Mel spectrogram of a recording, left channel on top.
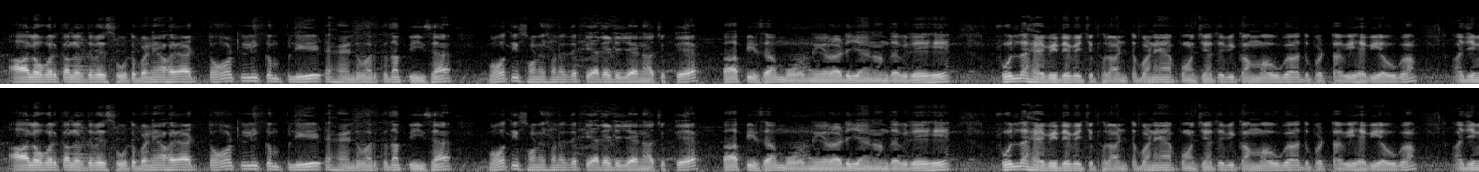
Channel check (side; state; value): both; identical; correlation 1.00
